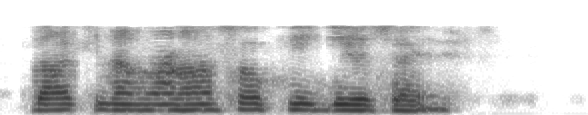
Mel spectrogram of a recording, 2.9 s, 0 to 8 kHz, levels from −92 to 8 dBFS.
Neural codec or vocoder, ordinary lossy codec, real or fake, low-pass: codec, 16 kHz, 1 kbps, FreqCodec, smaller model; AAC, 16 kbps; fake; 7.2 kHz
